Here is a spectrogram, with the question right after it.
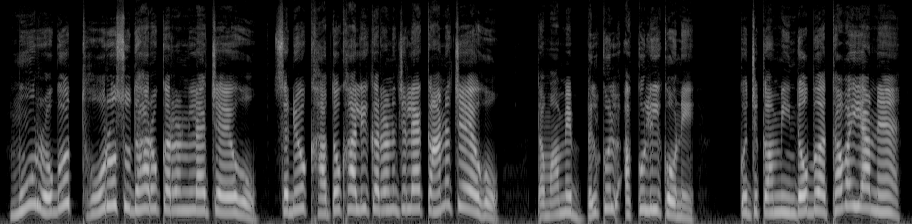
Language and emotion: Sindhi, angry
